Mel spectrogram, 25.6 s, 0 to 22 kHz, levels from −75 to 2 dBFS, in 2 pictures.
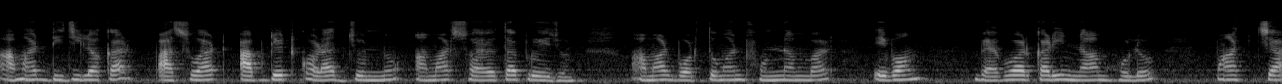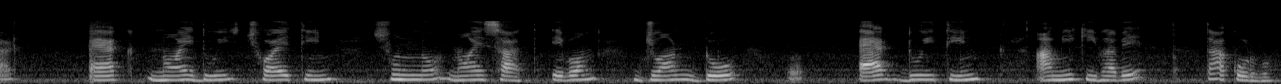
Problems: constant background noise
